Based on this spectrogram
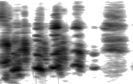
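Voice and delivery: high burst of laughter; amused squeal of a laugh. Real, not acted. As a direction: laugh out at the joke. Laughing at "old" joke.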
